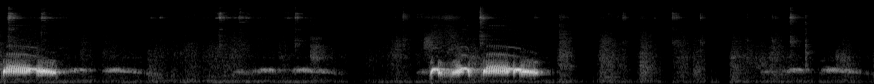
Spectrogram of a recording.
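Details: Spotted dove kept as a pet, of the 'kuk 3' call type, repeats soft mellow coos. A loud rolling burst comes midway, and scattered clicks and knocks are heard around the bird.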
